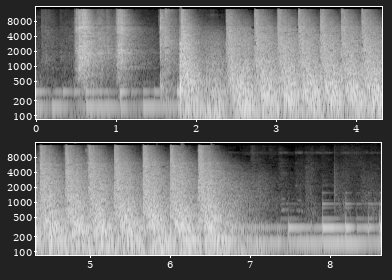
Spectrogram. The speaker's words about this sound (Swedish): Han skjuter ett stort antal skott rakt in i en lägenhetsdörr. I videon som misstänks visa en av de senaste skjutningarna ser man hur patronhylsorna faller ner för trappan.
